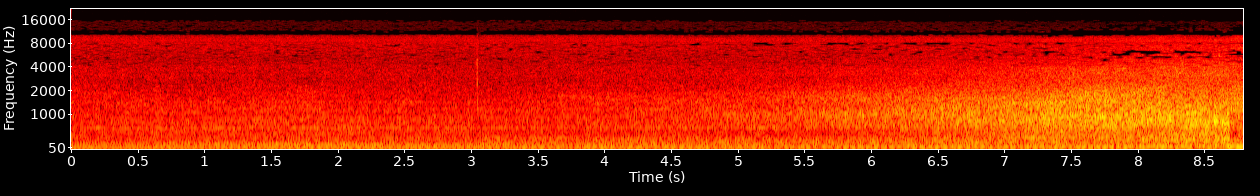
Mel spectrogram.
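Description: Wind blows across open ground, growing stronger toward the end.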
